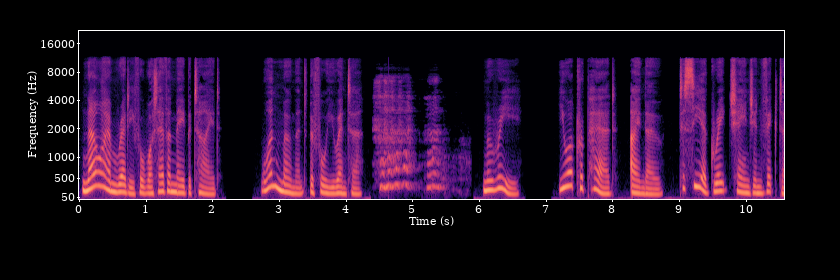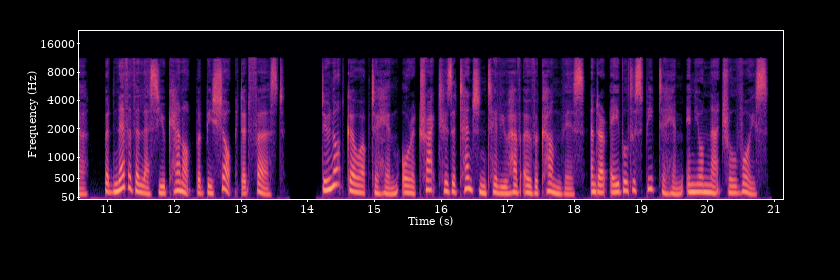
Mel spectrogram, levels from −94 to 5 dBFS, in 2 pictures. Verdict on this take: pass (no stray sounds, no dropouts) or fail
fail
